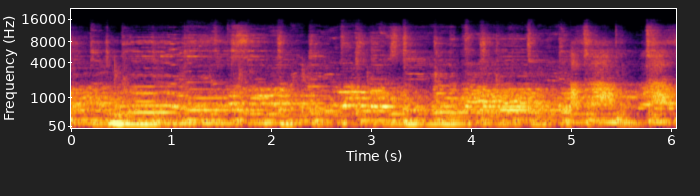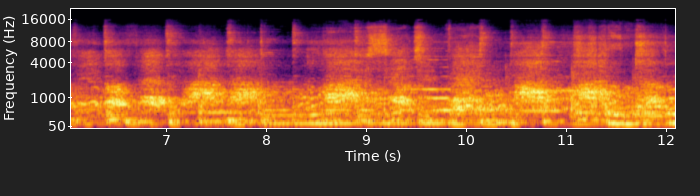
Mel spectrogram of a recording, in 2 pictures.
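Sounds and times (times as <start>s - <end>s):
crowd shouting and singing along: 0.0s - 12.0s
loud dance music: 0.0s - 12.0s.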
